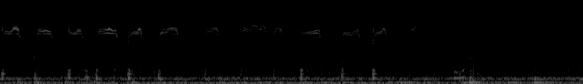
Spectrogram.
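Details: Pigeon nestlings, wild, begging during a late evening feeding before dark in a nest box: a string of high squeaky peeps for about four seconds that then thins out, with low hum and faint knocks.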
